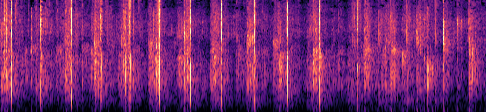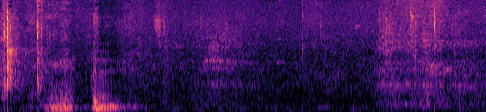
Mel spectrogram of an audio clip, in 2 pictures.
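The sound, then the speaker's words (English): An audience applauding a group of children: dense, brisk clapping that gradually thins out and fades away over several seconds. “Okay, can we give these kids a hand?”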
